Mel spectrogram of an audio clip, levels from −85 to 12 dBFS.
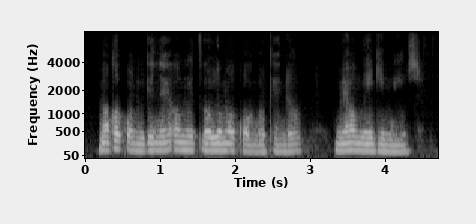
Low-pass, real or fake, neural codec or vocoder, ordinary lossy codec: none; fake; codec, 16 kHz, 1 kbps, FreqCodec, smaller model; none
